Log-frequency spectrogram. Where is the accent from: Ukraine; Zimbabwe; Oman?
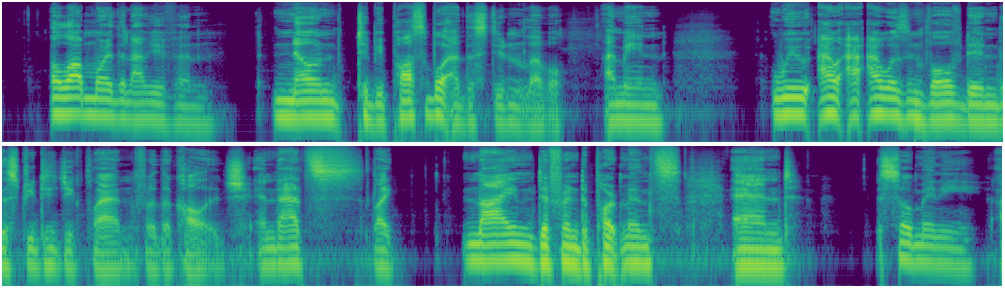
Zimbabwe; now in United States; So I'm from Zimbabwe, which is a little country down in the southern part of Africa.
